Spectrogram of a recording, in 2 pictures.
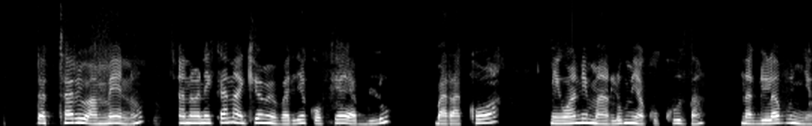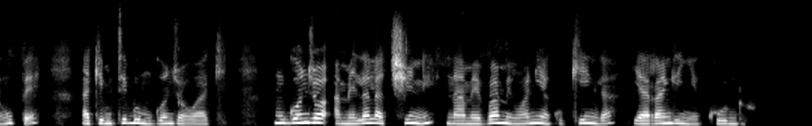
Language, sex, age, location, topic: Swahili, female, 25-35, Kisumu, health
